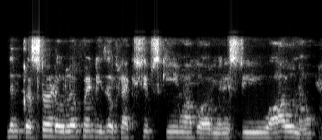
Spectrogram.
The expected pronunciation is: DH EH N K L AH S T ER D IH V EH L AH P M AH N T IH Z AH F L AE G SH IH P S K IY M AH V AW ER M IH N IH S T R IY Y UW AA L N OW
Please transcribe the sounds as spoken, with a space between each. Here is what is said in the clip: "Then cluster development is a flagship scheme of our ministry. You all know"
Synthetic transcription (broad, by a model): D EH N K L AH S T ER D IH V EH L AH P M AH N T IH Z AH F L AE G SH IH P S K IY M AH P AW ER M IH N IH S T R IY Y UW AA L N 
